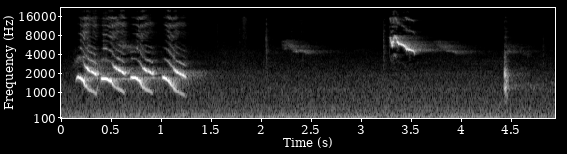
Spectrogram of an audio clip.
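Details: Black-throated laughingthrush, a caged bird, delivering its loud "Bắt Cô Trói Cột" song to excite other birds: a quick run of four falling slurred whistles, then thin high drawn-out whistles with pauses between.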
